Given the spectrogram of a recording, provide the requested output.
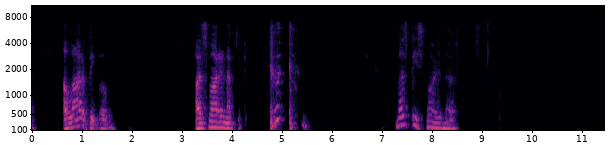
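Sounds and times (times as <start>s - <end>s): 
speech: 0.6s - 1.7s, 3.3s - 5.5s, 7.3s - 8.6s
person coughing: 4.8s - 5.6s.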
